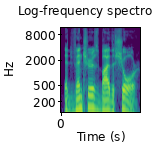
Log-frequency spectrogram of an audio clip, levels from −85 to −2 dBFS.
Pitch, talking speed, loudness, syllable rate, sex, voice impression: 100 Hz, 150 wpm, -17 LUFS, 5.6 syllables/s, male, masculine, adult-like, slightly thick, tensed, slightly powerful, hard, cool, calm, slightly mature, wild, lively, slightly strict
